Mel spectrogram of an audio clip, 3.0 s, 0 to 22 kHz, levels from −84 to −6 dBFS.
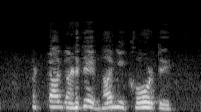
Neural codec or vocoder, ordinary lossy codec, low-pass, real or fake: vocoder, 22.05 kHz, 80 mel bands, WaveNeXt; AAC, 32 kbps; 9.9 kHz; fake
